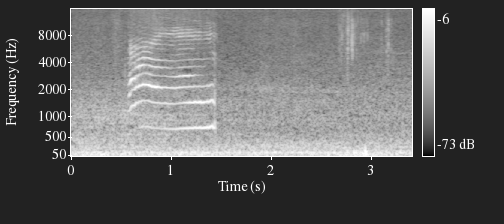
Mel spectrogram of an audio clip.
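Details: Stray female tortoiseshell cat, usually noisy toward a person, gives one drawn-out, steady meow of about a second, rich in harmonics and slightly falling at the end, over a quiet low rumble.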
